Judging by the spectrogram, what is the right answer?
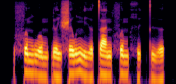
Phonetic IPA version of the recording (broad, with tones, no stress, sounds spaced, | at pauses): f ə˧ m w o˨˩ m ɗ ə˨˩ j ʂ ə˧˥ w n i˨˩˦ ə̯ t̪ a˨˩ n f ə˨˩ m h ɨ˨˩ t̚ t̪ ɨ˨˩˨ ə̯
